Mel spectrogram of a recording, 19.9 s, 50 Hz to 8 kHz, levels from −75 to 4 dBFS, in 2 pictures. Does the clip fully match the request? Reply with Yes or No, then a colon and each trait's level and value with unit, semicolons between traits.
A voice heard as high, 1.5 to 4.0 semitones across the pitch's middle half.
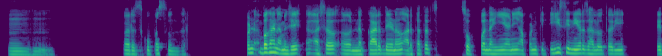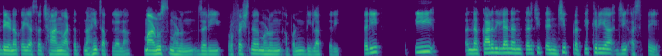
No: medium, 145 Hz; average, 3.2 semitones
